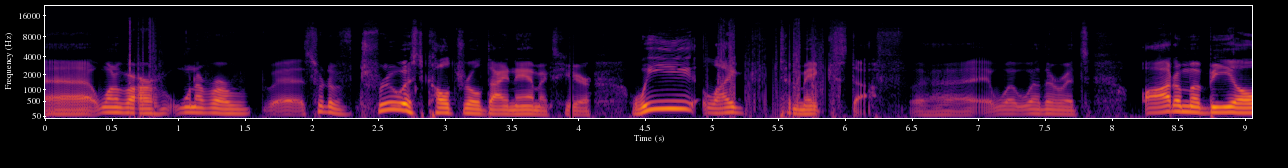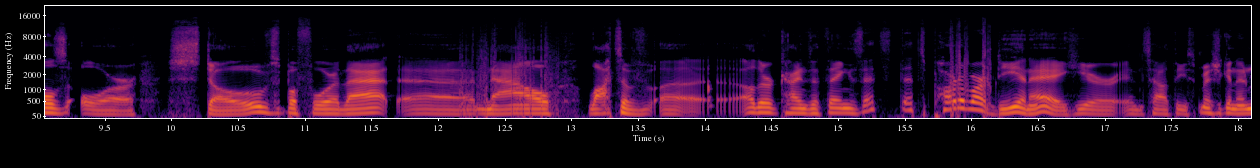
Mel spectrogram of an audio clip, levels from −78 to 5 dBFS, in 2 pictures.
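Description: A speech recording with loose connector crackle at 0.63–0.83, 4.95–5.96, 12.16–12.90 and 15.84–16.14 s, irregular scratchy bursts from a worn contact repeatedly making and breaking. A gap at a join of encoded pieces opens at 3.93–3.96 s, roughly 25 ms of silence left where separately encoded segments were butted together untrimmed.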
